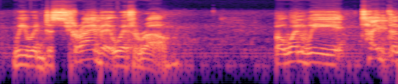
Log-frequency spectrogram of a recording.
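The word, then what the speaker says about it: ρ: that with row and that's pronounced row like row row row your boat so we're going to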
